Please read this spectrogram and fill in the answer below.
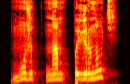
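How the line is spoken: Timid suggestion. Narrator (Russian): робко предложил он

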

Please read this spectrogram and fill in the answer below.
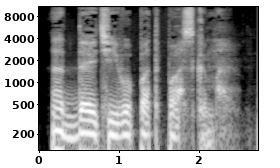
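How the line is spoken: Sulky mutter. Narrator (Russian): буркнул нахохлившийся Гессер

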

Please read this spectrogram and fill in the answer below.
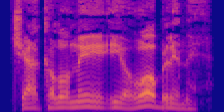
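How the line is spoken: Quiet speech. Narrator (Ukrainian): тихо сказав Грибхук

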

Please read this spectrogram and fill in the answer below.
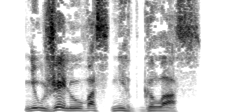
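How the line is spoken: Shouting. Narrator (Russian): кричал астроном

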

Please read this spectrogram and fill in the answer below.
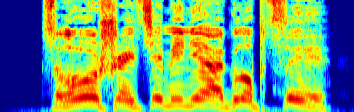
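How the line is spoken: Shout. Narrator (Russian): закричал Бонифаций

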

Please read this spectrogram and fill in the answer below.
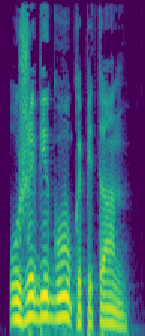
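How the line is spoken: Sad. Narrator (Russian): грустно сказал Хасан

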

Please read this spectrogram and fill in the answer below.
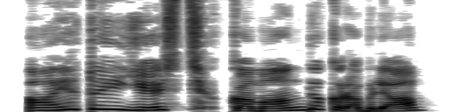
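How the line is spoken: Reply, then thin laughter. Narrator (Russian): ответил вампир и тонко захохотал

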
